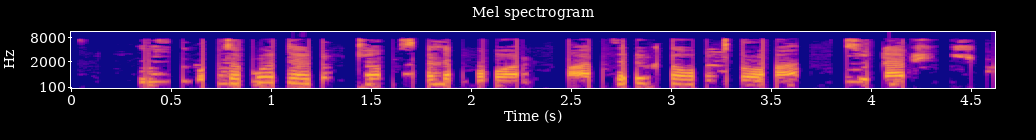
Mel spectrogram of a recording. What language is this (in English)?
Swahili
